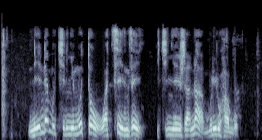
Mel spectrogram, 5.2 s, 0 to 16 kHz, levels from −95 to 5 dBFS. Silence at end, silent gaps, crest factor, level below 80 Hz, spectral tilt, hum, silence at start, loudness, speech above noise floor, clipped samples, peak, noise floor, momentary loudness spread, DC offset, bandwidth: 0.5 s; none; 12 dB; -52 dBFS; -4 dB/octave; none; 0.05 s; -14 LUFS; 21 dB; under 0.1%; -2 dBFS; -35 dBFS; 7 LU; under 0.1%; 8 kHz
